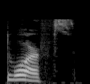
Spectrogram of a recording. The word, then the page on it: dwarfs: British English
